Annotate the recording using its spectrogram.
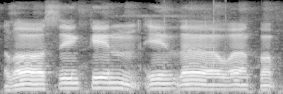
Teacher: Pembacaannya izhar, dibaca jelas dan pendek tanpa dengung.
